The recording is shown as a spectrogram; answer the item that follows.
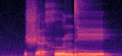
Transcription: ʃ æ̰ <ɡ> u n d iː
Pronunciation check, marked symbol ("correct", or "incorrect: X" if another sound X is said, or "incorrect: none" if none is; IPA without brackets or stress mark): incorrect: x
